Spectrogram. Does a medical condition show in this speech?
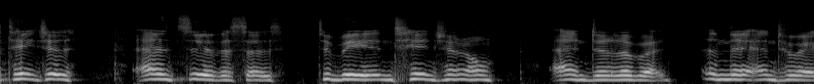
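Yes: motor neuron disease.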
